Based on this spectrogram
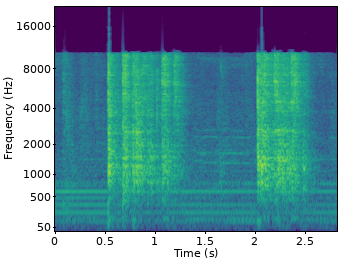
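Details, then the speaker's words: Scooter lifted about six inches off the ground and dropped twice: each drop gives a sharp metallic clatter that keeps rattling briefly, unlike a quiet dialed scooter. Parts from the wheels to the headset are likely loose or worn and need tightening or replacing. "Should sound nice and quiet. Nothing should be loose, nothing should be rattling around. Dialed, an example of a non-dialed scooter would sound something like this."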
